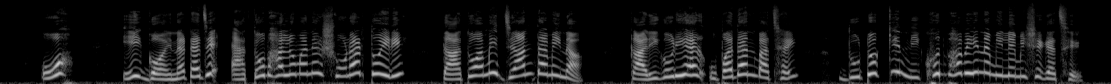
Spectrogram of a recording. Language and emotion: Bengali, surprised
